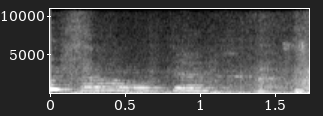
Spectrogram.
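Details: Child with autism showing immediate echolalia, repeating an adult's words, including a greeting with his own name, right after hearing them.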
